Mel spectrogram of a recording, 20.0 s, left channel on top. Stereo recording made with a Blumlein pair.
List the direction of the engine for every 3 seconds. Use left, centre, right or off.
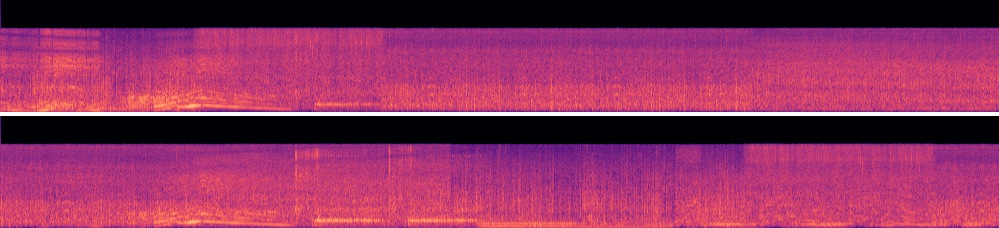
left, centre, right, right, right, right, right.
